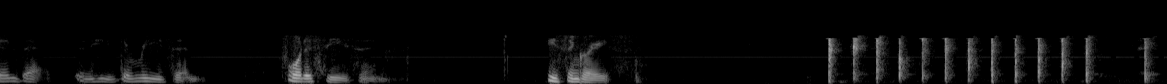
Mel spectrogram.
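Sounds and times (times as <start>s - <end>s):
speech: 0.0s - 2.2s, 2.8s - 4.0s, 5.5s - 6.5s
single person clapping: 8.3s - 11.6s.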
